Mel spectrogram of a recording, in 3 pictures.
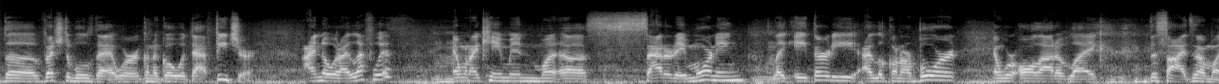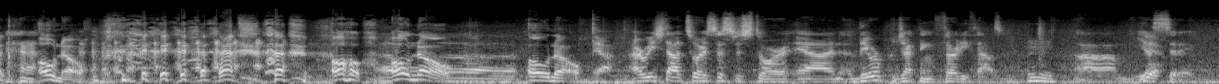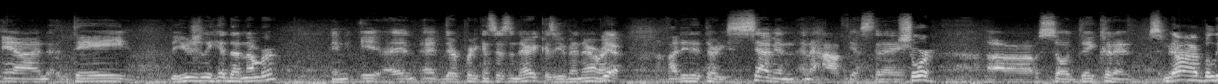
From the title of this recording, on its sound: Live in Restaurant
